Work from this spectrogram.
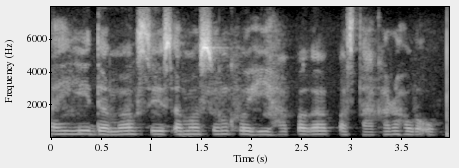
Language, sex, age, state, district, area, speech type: Manipuri, female, 45-60, Manipur, Churachandpur, rural, read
